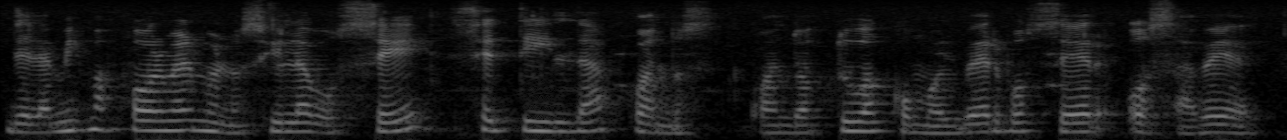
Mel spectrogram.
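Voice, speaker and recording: A woman teacher giving a spoken grammar lesson, with a clear, deliberate delivery and stressed example sentences. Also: medium pitch, fairly even intonation, a little mellow, dull audio.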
